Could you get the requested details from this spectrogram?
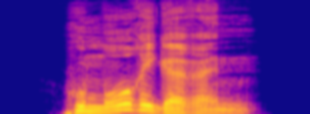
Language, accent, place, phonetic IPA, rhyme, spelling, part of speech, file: German, Germany, Berlin, [ˌhuˈmoːʁɪɡəʁən], -oːʁɪɡəʁən, humorigeren, adjective, De-humorigeren.ogg
- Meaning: inflection of humorig: 1. strong genitive masculine/neuter singular comparative degree 2. weak/mixed genitive/dative all-gender singular comparative degree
